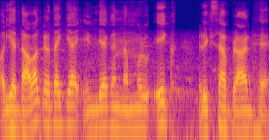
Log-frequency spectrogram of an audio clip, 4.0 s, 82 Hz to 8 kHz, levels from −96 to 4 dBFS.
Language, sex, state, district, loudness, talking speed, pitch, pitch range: Hindi, male, Bihar, Katihar, -16 LUFS, 205 wpm, 115 Hz, 110-130 Hz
